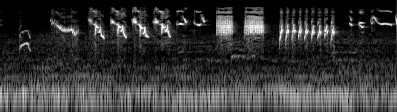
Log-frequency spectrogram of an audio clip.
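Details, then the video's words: Himalayan goldfinch singing in the evening, recorded on a mobile phone: rapid high twittering notes, buzzy trills and short down-slurred whistles, with a low steady hum underneath. "Gold finch simple singing this is really amazing bird song"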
